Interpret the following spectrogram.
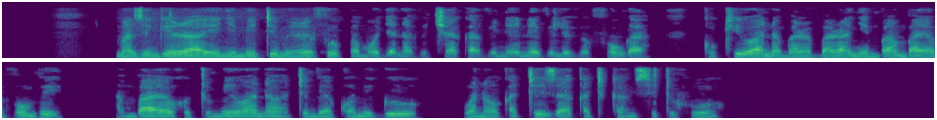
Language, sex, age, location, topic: Swahili, male, 25-35, Dar es Salaam, agriculture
